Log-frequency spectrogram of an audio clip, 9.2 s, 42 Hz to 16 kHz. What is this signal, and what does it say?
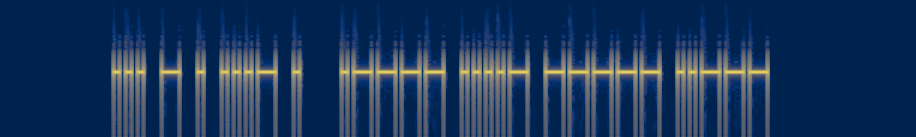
Morse code, heard as a keyed tone, about 20 wpm, 700 Hz. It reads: STEVE 1402
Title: CWT Exchange 20wpm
